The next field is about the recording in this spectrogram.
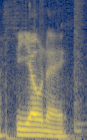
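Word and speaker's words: Phione: Guys, guys, it's pronounced uh Fiona.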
